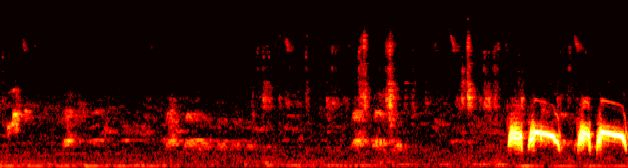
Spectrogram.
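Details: Morning call of a female spotted dove decoy luring males. Faint scattered murmurs and soft clicks come first, then a clear run of four loud, evenly spaced coos near the end.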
